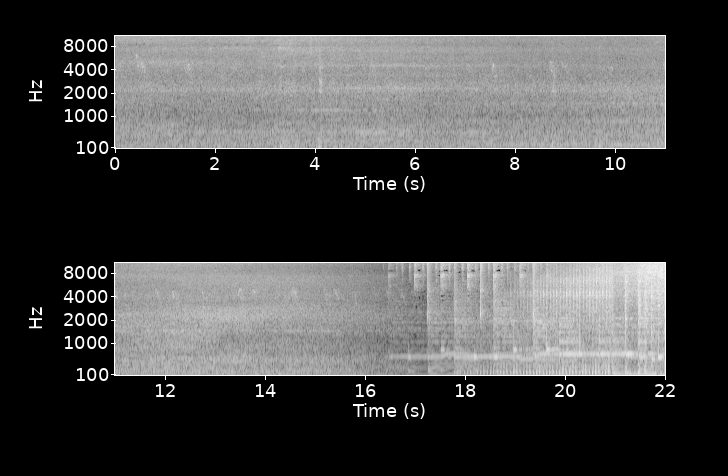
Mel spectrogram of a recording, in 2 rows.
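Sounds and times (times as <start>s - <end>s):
train running noise with hum: 0.0s - 16.8s.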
